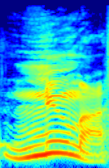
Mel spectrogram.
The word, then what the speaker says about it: pneuma: And in the New Testament, it's a silent P. It's pneuma.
